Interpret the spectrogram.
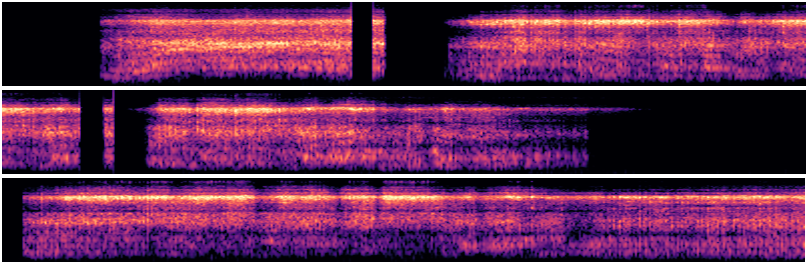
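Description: Cartoon allosaurus growl sound effects: a series of long, rough growls broken by short gaps. The last one starts about eight seconds in.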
